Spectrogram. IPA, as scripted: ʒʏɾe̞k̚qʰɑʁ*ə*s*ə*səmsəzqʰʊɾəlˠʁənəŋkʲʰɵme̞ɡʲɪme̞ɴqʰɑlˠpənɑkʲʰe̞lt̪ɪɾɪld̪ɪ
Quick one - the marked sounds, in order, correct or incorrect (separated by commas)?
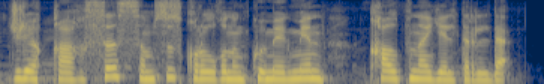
correct, correct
